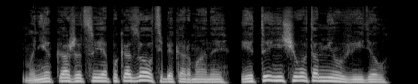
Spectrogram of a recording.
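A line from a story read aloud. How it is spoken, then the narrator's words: Quiet but confident. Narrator (Russian): произнес я тихо, но уверенно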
